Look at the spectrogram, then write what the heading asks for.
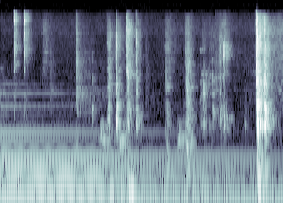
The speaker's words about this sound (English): Yeah, stop typing. You stop typing.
